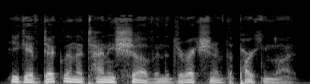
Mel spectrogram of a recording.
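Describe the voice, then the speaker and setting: Low, husky male audiobook narrator. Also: quick pace, warm tone, no room sound.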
